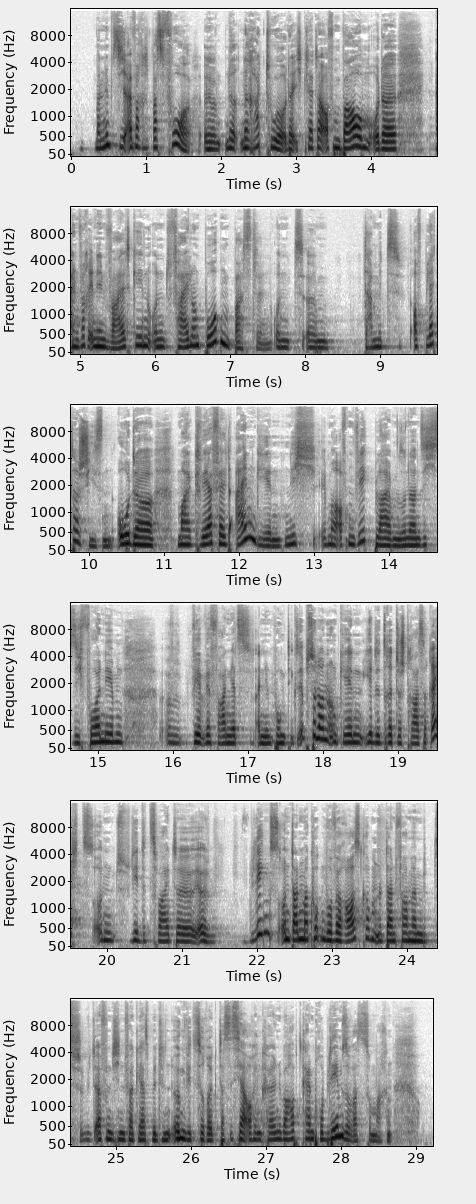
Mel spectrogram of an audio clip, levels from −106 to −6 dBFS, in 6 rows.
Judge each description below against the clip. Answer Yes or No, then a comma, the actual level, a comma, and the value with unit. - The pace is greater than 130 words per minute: Yes, average, 185 wpm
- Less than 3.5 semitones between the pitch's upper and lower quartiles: No, average, 3.8 semitones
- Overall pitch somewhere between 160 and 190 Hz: Yes, medium, 185 Hz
